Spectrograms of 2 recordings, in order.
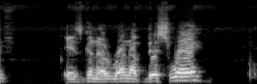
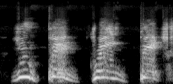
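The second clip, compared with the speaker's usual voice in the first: high, slow, furious, taunting knight voice. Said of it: "He's like".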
